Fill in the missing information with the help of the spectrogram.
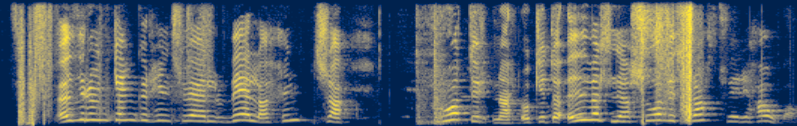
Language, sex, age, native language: Icelandic, male, 18-19, Icelandic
